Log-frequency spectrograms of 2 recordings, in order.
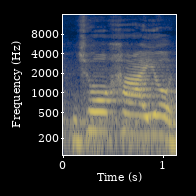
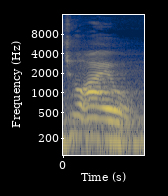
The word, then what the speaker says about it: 좋아요: Right here, class, this one, this is silent. Hawa na ni siya sound ang hiyot. So don't say 좋아요. No, it's 좋아요.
